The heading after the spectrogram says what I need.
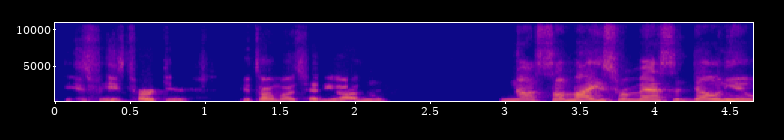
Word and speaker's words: Cedi Osman: Yeah, Cedi Osman. That's how you pronounce that, bro.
